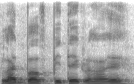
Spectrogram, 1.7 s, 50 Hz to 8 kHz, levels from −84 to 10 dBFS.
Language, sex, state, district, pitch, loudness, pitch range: Hindi, male, Arunachal Pradesh, Papum Pare, 120 Hz, -14 LUFS, 110-125 Hz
